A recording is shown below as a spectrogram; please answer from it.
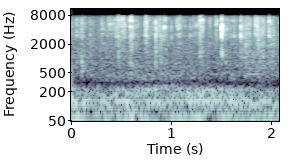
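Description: Cardstock being pushed up and pinched into a fold by hand: faint, irregular crackles and rustles of stiff paper, with one slightly sharper crackle about one and a half seconds in.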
